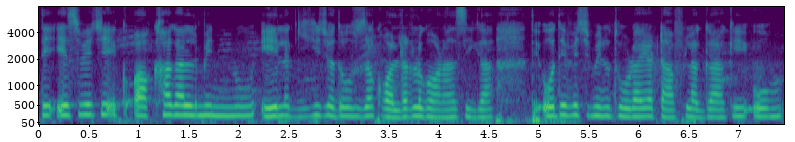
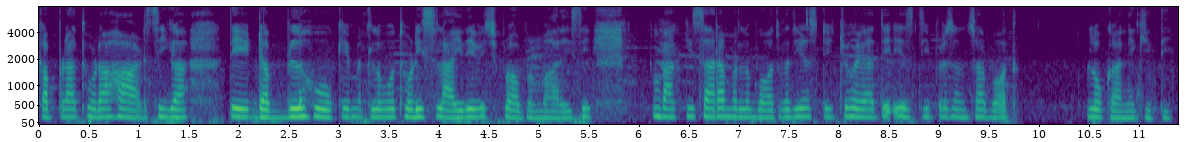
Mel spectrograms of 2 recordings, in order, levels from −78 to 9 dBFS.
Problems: background sounds at intervals, background conversations at intervals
